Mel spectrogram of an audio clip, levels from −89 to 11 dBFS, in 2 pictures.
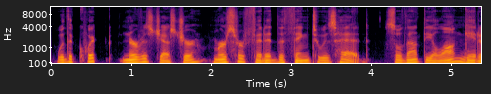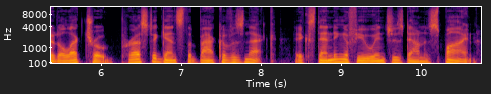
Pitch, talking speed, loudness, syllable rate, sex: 105 Hz, 175 wpm, -17 LUFS, 5.0 syllables/s, male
